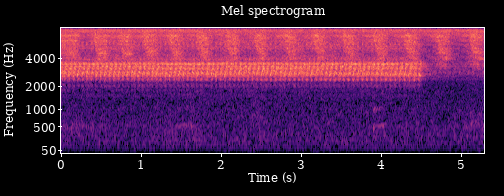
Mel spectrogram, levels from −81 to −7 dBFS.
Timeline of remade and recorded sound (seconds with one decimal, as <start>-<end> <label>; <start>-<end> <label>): 0.0-0.9 recorded; 0.9-5.3 remade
